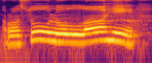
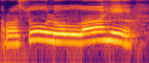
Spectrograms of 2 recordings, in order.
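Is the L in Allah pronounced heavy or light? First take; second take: heavy; heavy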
